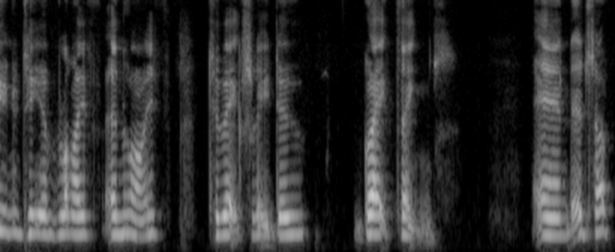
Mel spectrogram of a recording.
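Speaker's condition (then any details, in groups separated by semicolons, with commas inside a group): Cerebral palsy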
